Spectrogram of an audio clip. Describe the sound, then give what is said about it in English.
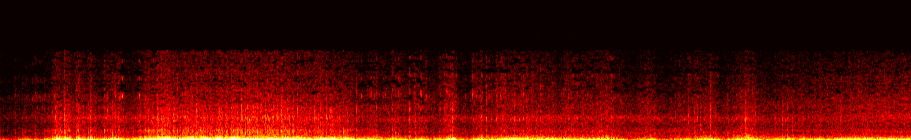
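A race car engine revs as a loud, deep rumble that swells over the first few seconds and then holds steady with some mechanical clatter, with no voices. “there you go, race car. Yeah, that's more like it. You realize that the recording of this motor,”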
